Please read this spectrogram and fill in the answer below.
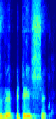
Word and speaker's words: repetition: Next one here is repetition. Now, Repetition. penultimate syllable now. Penultimate. Again, this has the shen suffix, hence penultimate.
